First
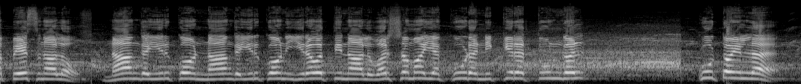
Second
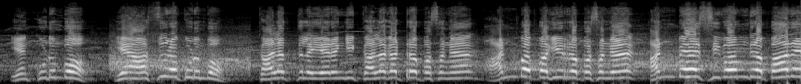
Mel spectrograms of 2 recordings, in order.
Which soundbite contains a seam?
second; 3 cuts; at 2.4 s, 4.8 s, 6.4 s

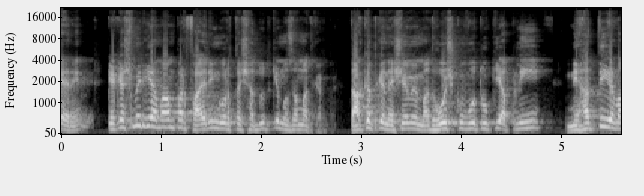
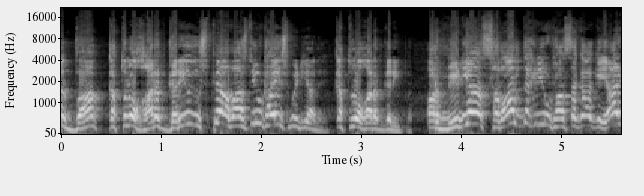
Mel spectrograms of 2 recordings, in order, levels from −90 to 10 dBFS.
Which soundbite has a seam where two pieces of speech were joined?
second; 1 cut; at 3.5 s

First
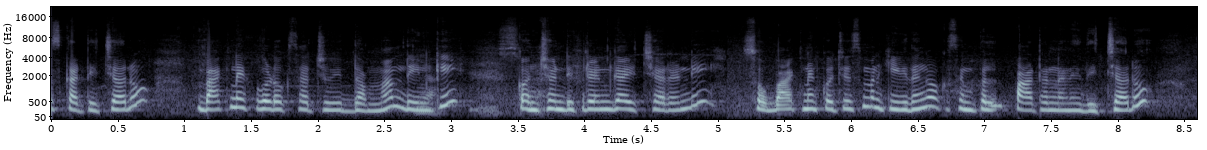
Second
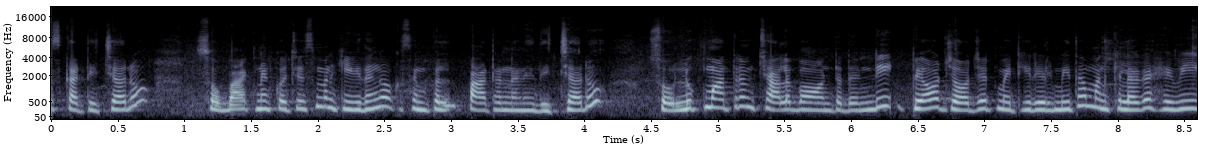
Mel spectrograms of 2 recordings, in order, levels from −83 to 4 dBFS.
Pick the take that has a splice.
second; 2 cuts; at 0.9 s, 6.3 s

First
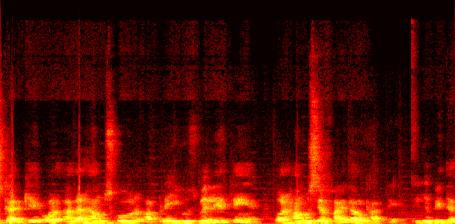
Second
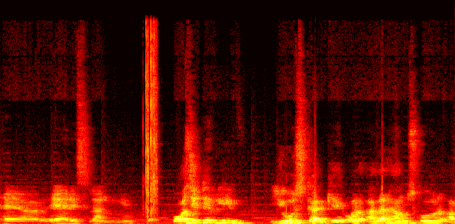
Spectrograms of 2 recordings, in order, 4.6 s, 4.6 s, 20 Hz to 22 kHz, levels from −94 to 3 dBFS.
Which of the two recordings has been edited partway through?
second; 1 cut; at 1.6 s

